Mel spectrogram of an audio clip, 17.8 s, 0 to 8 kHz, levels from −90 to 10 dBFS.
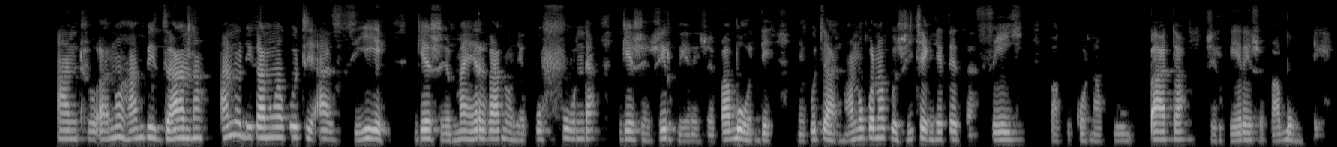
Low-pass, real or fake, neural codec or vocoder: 7.2 kHz; real; none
